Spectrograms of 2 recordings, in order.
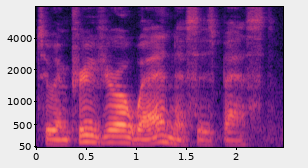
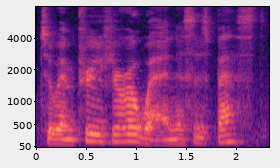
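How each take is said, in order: First: The pitch rises then falls with stretched syllables. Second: The pitch rises gradually through the ending. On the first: "The rise-fall" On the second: "the tail gradually rises"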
